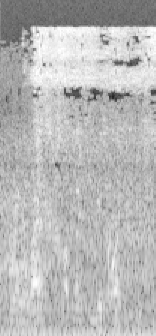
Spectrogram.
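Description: Site ambience: a low steady engine hum, with faint distant voices in the first second or so.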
